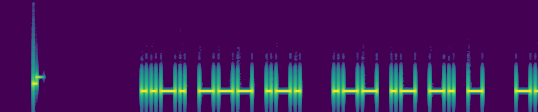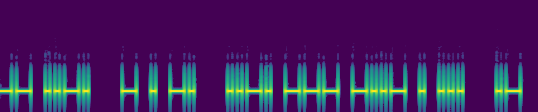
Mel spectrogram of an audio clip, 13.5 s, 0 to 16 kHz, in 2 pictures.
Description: Morse code, heard as a keyed tone, about 20 wpm, 700 Hz. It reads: FOR WANT OF TEN FOXES A
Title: A Sound Of Thunder 20wpm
